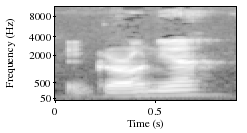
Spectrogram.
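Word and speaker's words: Gráinne: hard bollocked Maguire so I think it's pronounced like gronia but she's basically a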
